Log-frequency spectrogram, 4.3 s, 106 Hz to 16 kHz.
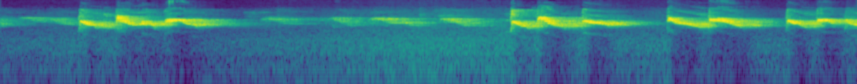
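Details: Steady-form song of an Oriental white-eye dated 28 February 2022: bright, high jumbled twittering bursts, a softer sustained thin warble between them, then three quick chattering phrases close together.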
